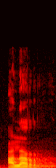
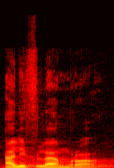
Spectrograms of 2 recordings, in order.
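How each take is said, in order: First: The letters are merged into one word. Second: Each letter name is said separately. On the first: The speaker calls it wrong. "Ada orang baca alar ditulis gitu" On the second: The speaker calls it right. "dibaca satu-satu"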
